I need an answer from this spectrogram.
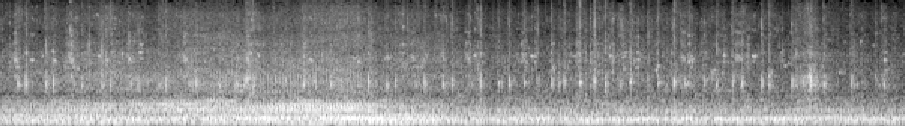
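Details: Horse ridden through Vigan, Philippines, hooves striking the ground in a quick regular clip-clop, with a deep rumbling background that swells midway.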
